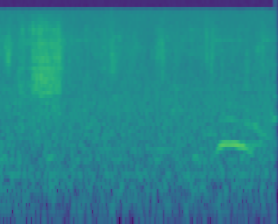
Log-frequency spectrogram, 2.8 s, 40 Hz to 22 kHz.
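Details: Eurasian eagle-owl recorded on 16 February 2023, giving a single deep, slightly arched hoot near the end of a quiet stretch, with soft background hiss and a faint higher rustle early on.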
